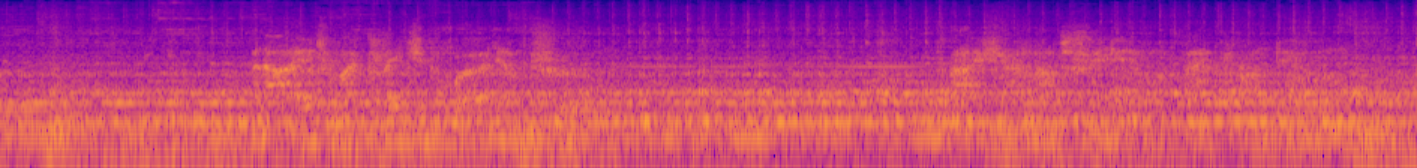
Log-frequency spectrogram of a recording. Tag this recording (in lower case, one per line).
music
speech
